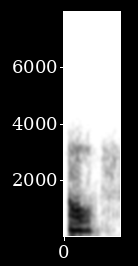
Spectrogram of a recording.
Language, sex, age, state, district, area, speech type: Assamese, male, 18-30, Assam, Golaghat, rural, conversation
